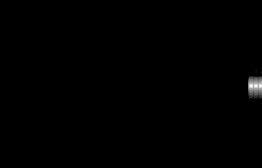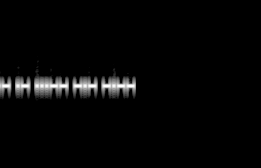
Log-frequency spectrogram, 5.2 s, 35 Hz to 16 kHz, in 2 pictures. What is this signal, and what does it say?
Morse code, heard as a keyed tone, about 48 wpm, 700 Hz. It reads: VA3KY
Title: DXCC-100 Call Signs - 5 Characters - Repeated 3x - 50wpm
